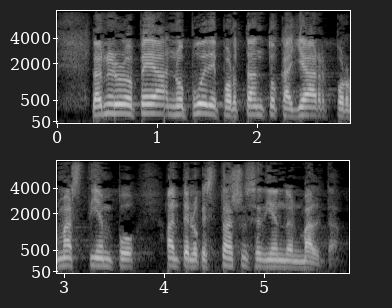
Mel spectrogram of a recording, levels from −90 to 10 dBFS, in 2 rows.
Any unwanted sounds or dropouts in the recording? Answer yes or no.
no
